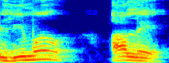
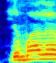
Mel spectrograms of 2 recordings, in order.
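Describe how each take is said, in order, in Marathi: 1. तो दोन वेगळ्या भागांत म्हटला जातो. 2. तो एकच जोडलेला शब्द म्हणून म्हटला जातो. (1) "पण हिम आलय" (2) "हिमालय म्हणतात"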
